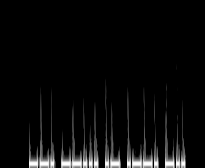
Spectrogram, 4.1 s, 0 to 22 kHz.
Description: Morse code, heard as a keyed tone, about 22 wpm, 700 Hz. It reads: G7APD
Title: DXCC-100 Call Signs - 5 Characters - Repeated 3x - 22wpm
